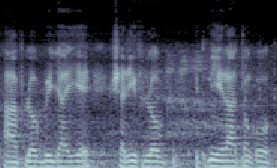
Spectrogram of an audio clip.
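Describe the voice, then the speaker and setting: A man with a very creaky voice talks informally to a poetry audience, offering conversational asides and explanations. The sound has long hall reverb and is slightly dull, with faint noise. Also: on the low side, completely flat delivery. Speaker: poet addressing the audience at a mushaira. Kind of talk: informal stage talk between verses. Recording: muffled, noisy recording in a reverberant hall.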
